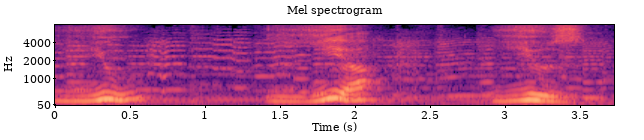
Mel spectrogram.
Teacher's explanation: The Y sound or the palatal approximant.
